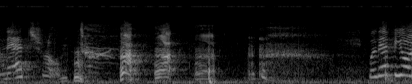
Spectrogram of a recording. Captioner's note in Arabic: يضحك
